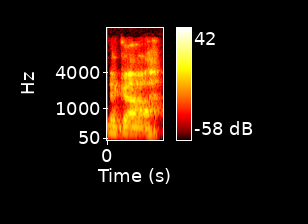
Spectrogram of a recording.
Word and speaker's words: Naga: Hard G, Naga.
